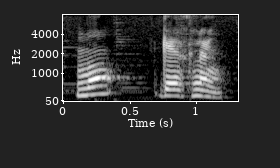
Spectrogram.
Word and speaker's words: Mon Guerlain: Me cuesta horrores, barbaridades decir esto en francés con la pronunciación correcta. Mon Guerlain.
